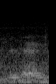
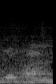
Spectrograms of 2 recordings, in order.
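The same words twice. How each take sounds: The two takes are said the same way.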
